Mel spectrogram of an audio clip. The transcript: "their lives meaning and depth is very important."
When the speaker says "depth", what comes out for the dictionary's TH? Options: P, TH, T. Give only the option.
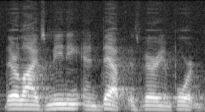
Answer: TH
